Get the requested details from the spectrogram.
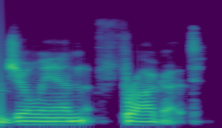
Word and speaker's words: Joanne Froggatt: Joanna Rogat. – No. – No? – No, no, no. Oh, wait. Yeah. It's not Anna. It's Joanna or Joanne Froggatt. But it's not Fogarty.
